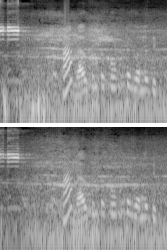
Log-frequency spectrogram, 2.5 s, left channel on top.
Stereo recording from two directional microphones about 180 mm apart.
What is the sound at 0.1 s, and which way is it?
Vehicle, 65° right (ahead or behind).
